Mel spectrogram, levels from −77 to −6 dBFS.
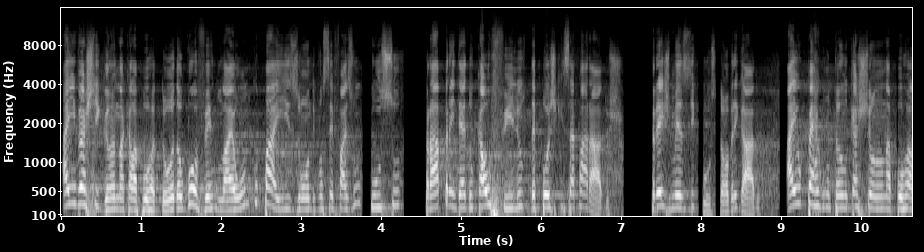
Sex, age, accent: male, 20-39, Brazilian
